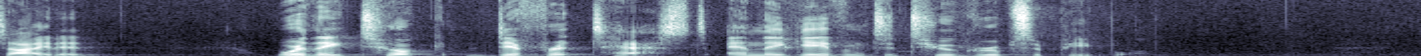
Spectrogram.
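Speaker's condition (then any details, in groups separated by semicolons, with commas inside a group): No condition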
